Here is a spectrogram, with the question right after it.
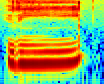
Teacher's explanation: रॉ के नीचे कसरा है इसलिए रॉ को बारीक पढ़ेंगे, ज़बान की सिर्फ टिप यूज़ करेंगे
